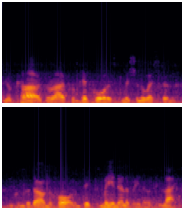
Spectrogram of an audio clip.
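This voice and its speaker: A man playing a nervous, suspicious laboratory chief in a 1930s radio drama, quick to accuse. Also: fairly low pitch, natural voice. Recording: tinny old radio broadcast with faint hiss.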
